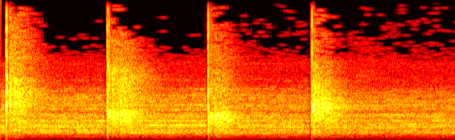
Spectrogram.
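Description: A man clapping his hands in reaction, four sharp claps about half a second apart.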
